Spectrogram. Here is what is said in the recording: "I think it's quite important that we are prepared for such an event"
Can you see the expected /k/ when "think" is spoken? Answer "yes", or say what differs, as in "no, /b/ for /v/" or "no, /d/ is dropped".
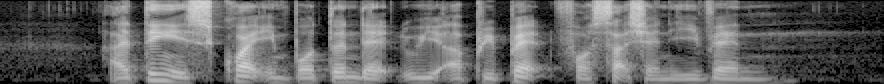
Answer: no, /k/ is dropped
